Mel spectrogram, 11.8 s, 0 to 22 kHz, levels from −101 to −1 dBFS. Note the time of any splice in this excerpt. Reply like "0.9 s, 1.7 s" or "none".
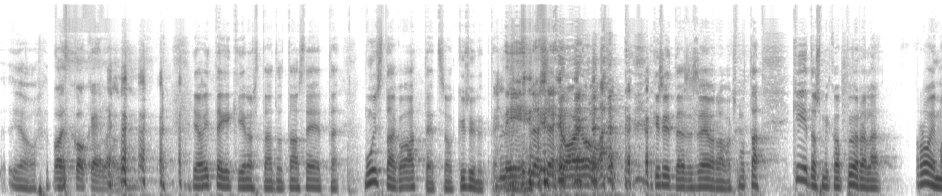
none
